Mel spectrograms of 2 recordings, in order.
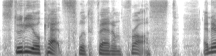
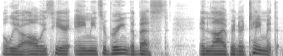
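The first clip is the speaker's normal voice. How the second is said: ordinary talk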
